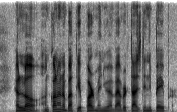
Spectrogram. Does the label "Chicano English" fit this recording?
Yes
